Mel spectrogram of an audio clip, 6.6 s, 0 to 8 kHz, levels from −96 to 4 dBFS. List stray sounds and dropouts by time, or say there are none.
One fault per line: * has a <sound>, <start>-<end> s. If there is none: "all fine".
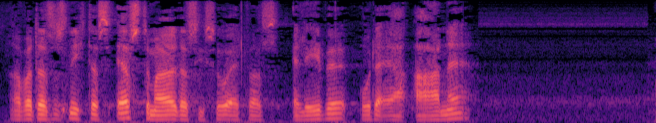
all fine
